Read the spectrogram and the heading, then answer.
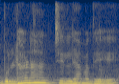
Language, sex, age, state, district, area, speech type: Marathi, female, 45-60, Maharashtra, Buldhana, urban, spontaneous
